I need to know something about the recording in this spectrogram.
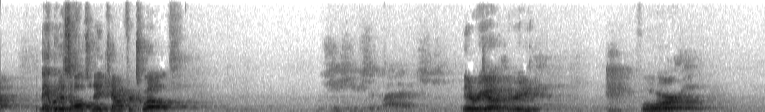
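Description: A middle-aged man speaks calmly and clearly close by, in short phrases with pauses.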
